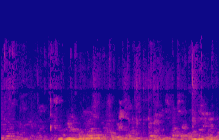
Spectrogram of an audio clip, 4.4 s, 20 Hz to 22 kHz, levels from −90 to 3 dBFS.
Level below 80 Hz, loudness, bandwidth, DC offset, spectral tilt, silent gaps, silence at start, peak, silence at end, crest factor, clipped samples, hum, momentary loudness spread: -58 dBFS; -33 LUFS; 16 kHz; under 0.1%; -7.5 dB/octave; none; 0 s; -16 dBFS; 0 s; 18 dB; under 0.1%; none; 19 LU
